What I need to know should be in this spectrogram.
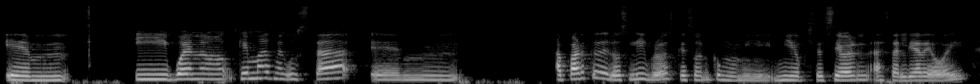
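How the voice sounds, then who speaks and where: Mexican woman writer, husky and gravelly, chatty guest on a video call, lots of fillers. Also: mid-range voice, fairly even intonation, slow pace, darkish tone. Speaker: author, interview guest. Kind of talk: casual interview over video call. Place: dark home room at night.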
